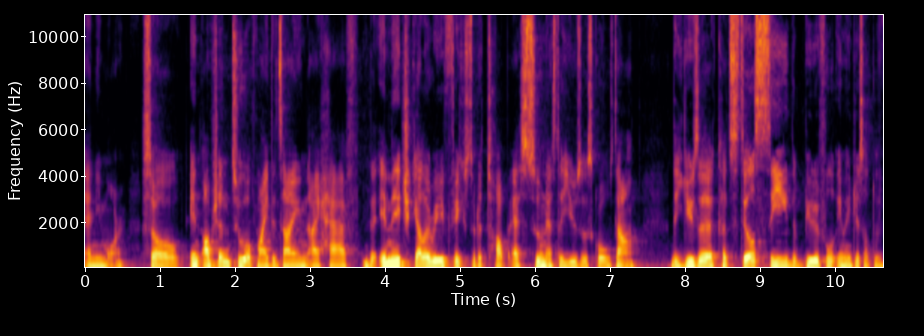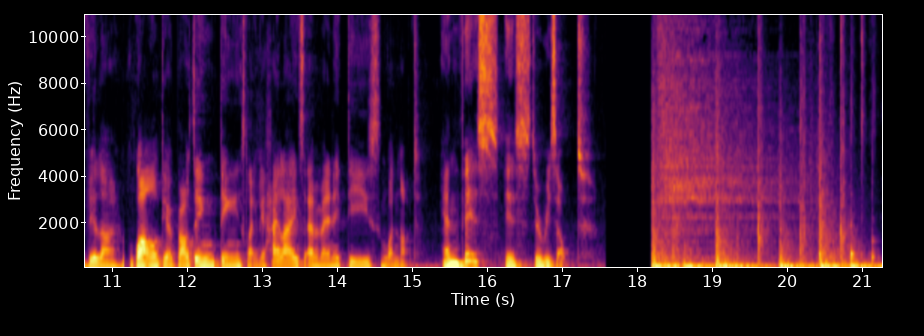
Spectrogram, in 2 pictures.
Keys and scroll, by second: 1.4 alt+super+v, 4.0 r, 5.0 r.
